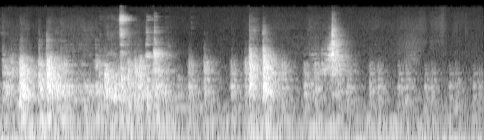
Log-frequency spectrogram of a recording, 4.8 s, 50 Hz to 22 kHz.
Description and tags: Recorded with Zoom H1. Working with pieces of wood blocks. Edited with reverb.
ambient, indoor, rythmic, tools, wood, working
